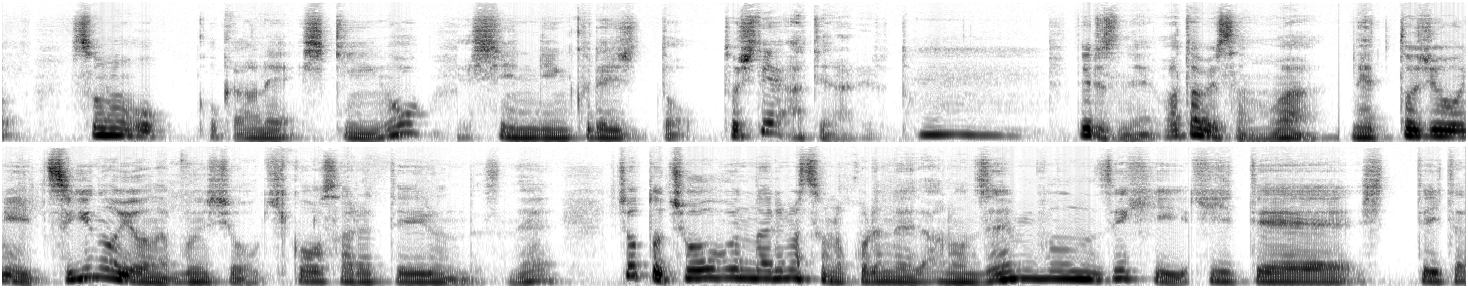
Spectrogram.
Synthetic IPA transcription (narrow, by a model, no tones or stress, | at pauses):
so̞no̞okane̞ɕi̥kʲĩɰ̃o̞ɕĩnɾʲĩŋkɯ̟ɾe̞ʑit̪ːo̞t̪o̞ɕi̥t̪e̞ʔat̪e̞ɾaɾe̞ɾɯ̟̥t̪o̥ | d̪̥e̞d̪e̞sɨne̞βat̪aβʲisã̰ɰ̃β̞ane̞t̪ːo̞ʑo̞ːɲ̟it͡sɨɡʲino̞jo̞ːnabɯ̟̃ɰ̃ɕoːkʲi̥ko̞ːsaɾe̞t̪e̞iɾɯ̟̃nd̪e̞sɨ̥ne̞ | t͡ɕo̞t̪ːo̞t͡ɕo̞ːbɯ̟̃nːaɾʲimasɨ̥ooko̞ɾe̞ne̞ano̞zẽ̞mbɯ̟̃nd͡ze̞çikʲiːt̪e̞ɕi̥t̪ːe̞it̪a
